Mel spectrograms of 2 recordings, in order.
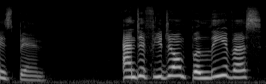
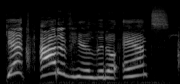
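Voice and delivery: a sharp, higher yell to drive them off; angry shout; 4 semitones higher than usual. Acted. Girl chasing ants from her snack, angry shout.

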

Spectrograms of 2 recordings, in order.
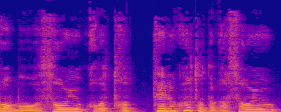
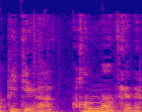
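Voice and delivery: ordinary talk

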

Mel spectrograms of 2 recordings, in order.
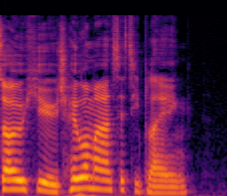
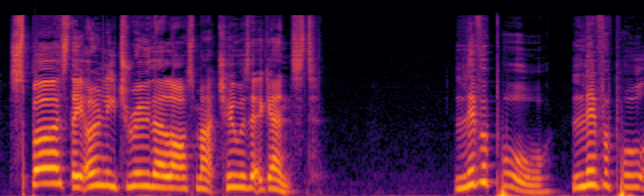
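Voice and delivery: higher and louder, buzzing with glee; thrilled news breaking out; gleeful high commentary on the result; excited; 6 semitones higher, 4 dB louder than usual. Real, not acted. Reacting to rival's draw.

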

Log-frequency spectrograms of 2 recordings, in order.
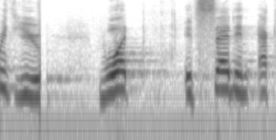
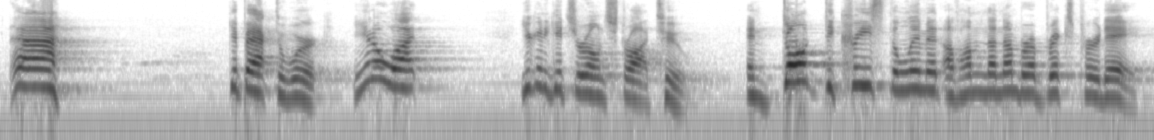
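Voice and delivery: loud, gruff scolding order; harsh Pharaoh; 8 dB louder than usual. Retold or imitated. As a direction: bark at the slaves like a tyrant. Pharaoh scolds the enslaved people.

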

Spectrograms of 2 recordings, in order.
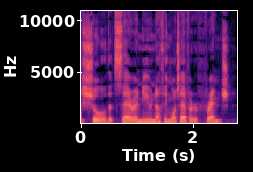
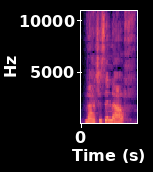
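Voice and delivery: high, curt and tart; polite tartness; 10 semitones higher than usual. A narrator's reading. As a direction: cut her off politely but sharply. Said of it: "with polite tartness".

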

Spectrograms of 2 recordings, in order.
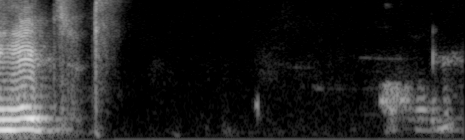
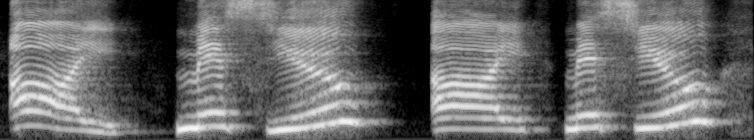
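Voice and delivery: I miss you stretched out slowly, word by word; slow teaching demo; much slower than usual. Shown as a demonstration. Teacher modelling the phrase for children: very slow and clear. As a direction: spell it out slowly for the kids. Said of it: "مس معناها لما واحد يفتقد".

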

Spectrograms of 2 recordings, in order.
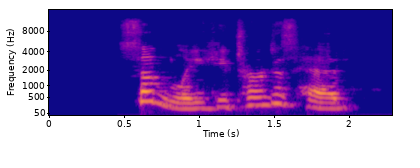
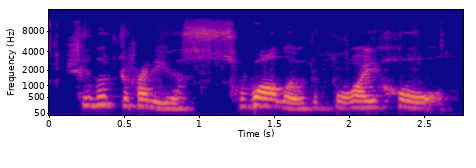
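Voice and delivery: ordinary delivery, nothing marked

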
